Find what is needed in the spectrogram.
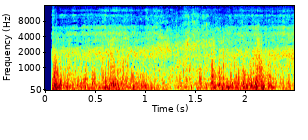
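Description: Wind buffeting the microphone in uneven gusts, a rumbling noise with no speech in it.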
